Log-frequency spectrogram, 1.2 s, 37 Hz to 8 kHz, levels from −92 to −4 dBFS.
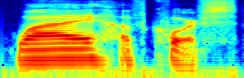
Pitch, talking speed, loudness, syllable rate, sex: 130 Hz, 145 wpm, -15 LUFS, 3.9 syllables/s, male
